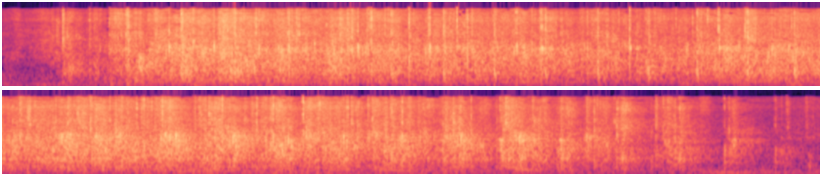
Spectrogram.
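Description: Sustained audience applause fills a memorial ceremony hall in Seoul, steady dense clapping from many hands for about eight seconds before tapering slightly at the end.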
